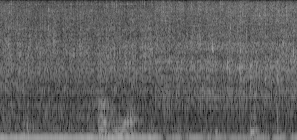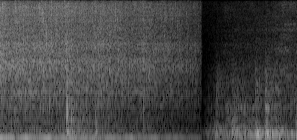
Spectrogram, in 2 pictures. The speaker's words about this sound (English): They all fit rather nicely in the pan, and it is. So there we go. Fish frying in the pan. Yeah.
